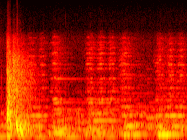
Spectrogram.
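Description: A single rifle shot at the very start, with a short echo, over orchestral background music.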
